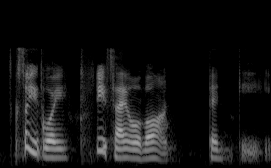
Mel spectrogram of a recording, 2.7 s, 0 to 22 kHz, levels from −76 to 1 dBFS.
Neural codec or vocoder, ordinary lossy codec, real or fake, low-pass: codec, 16 kHz, 1 kbps, FreqCodec, larger model; none; fake; none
